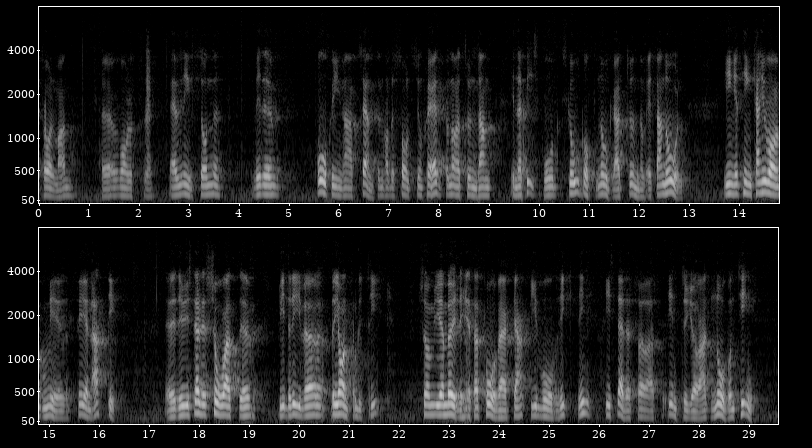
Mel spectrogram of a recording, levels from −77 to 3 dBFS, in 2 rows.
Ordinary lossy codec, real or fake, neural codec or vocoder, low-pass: none; fake; codec, 16 kHz, 0.8 kbps, ZipCodec; none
